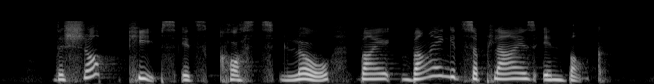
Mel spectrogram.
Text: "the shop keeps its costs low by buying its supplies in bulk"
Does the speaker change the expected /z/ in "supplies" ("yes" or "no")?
no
